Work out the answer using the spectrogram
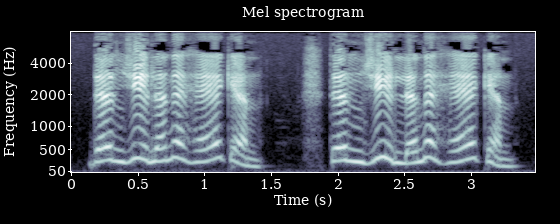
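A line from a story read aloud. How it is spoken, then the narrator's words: Calling out. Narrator (Swedish): En annan ropade inåt fästningen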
